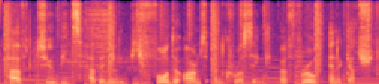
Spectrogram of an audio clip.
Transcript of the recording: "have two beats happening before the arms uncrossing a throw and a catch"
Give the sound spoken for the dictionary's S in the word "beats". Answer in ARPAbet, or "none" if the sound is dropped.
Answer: S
